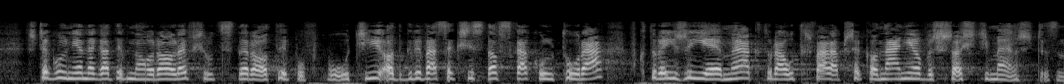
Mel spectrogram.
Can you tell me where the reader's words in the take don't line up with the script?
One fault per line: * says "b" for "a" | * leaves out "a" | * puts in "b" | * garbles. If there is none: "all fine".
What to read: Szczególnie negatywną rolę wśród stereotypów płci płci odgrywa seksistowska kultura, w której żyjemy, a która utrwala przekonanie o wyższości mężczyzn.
* leaves out "płci"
